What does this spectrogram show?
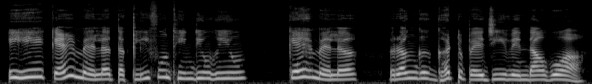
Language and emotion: Sindhi, neutral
